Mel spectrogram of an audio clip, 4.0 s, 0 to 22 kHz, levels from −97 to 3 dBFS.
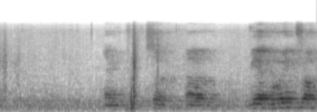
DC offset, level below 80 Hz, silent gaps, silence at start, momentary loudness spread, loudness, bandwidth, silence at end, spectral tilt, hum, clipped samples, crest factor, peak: under 0.1%; -56 dBFS; none; 0 s; 20 LU; -24 LUFS; 9.8 kHz; 0 s; -4 dB/octave; none; under 0.1%; 20 dB; -6 dBFS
